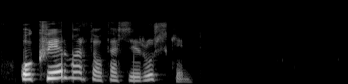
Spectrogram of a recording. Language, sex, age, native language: Icelandic, female, 40-49, Icelandic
